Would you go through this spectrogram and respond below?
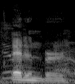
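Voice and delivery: Edinburgh with no G at the end; correct pronunciation. Shown as a demonstration. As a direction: end Edinburgh on 'burruh', not 'berg'. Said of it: "Correct. It's Edinburgh".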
